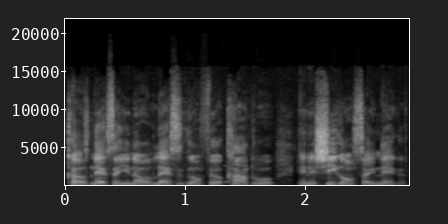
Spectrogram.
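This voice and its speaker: A man's voice: mid-range voice, racing, no echo. A middle-aged man hosting a casual comedic talk show, swearing freely and arguing his point with repetition. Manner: animated, argumentative, repeats himself for emphasis.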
